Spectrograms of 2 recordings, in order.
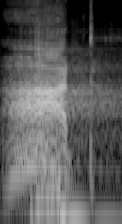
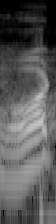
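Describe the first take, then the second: First: The vowel is an open 'aa' sound. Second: The vowel is a rounded 'o' sound. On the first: This is how people say it here. "અહીંના pronounce એવા ને કે હાટ" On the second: This is not how people say it here. "અહીંયા હોટ નથી બોલતા"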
